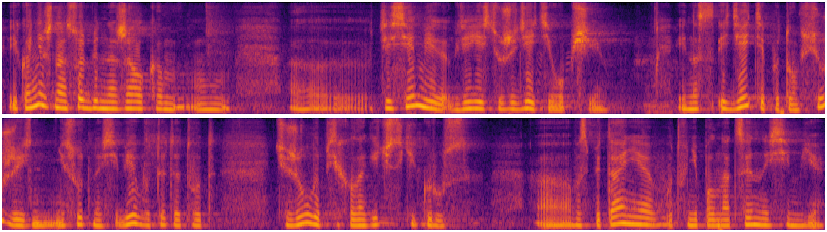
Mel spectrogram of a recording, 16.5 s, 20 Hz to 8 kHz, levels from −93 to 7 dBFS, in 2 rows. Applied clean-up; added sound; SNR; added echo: none; none; none; none.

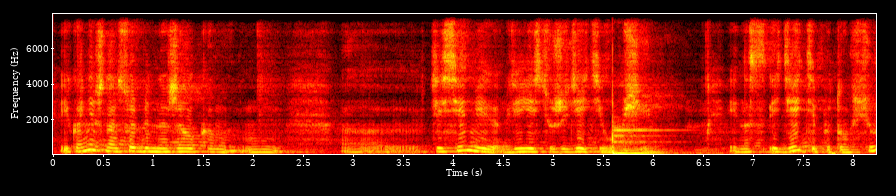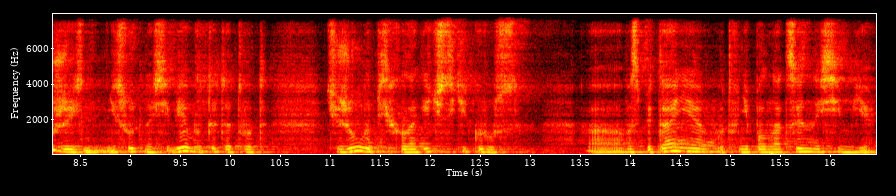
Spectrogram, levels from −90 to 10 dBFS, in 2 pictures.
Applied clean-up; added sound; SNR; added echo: none; Thump, thud; 1 dB; reverberation time 1.0 s.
